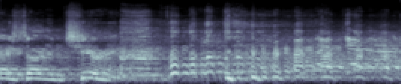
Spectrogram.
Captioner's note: Grant laughs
